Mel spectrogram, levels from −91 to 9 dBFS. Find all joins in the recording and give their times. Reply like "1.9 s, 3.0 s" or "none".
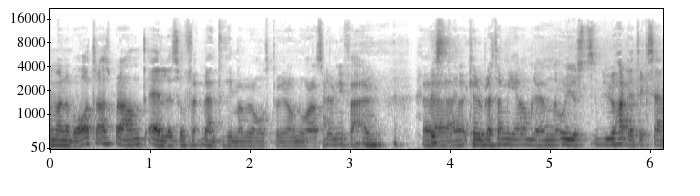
1.4 s, 2.7 s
